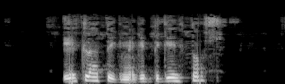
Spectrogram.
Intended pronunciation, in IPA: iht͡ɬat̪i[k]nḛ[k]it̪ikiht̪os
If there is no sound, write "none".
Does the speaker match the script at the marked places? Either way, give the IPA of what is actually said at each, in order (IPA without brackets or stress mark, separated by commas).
k, k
